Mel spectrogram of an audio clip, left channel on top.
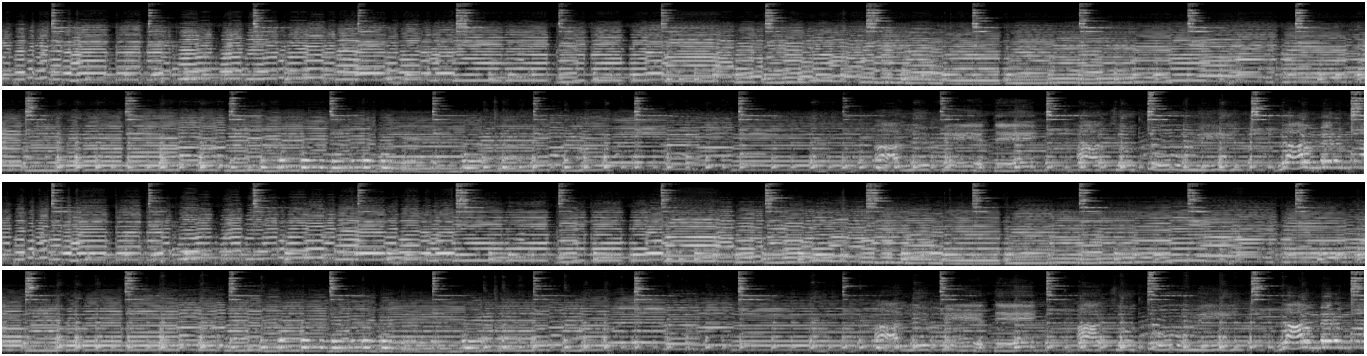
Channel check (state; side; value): normal; both; correlation 0.24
